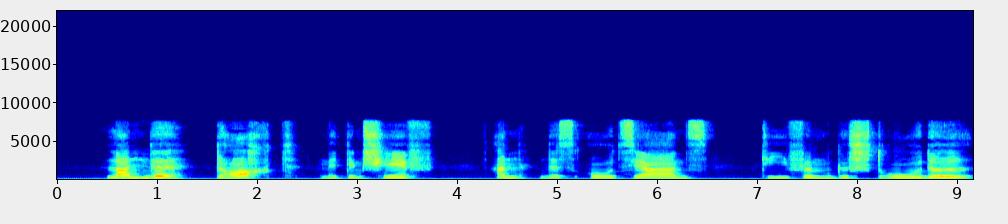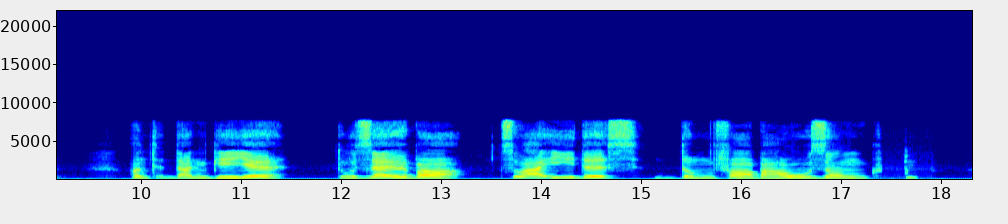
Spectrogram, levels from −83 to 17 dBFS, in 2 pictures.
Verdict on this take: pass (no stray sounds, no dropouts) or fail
fail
